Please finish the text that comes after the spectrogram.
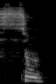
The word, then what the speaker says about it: sont: It's sont. We don't pronounce the final T.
